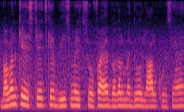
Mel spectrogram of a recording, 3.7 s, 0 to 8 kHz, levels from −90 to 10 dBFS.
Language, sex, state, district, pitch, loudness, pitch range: Hindi, male, Maharashtra, Chandrapur, 175 Hz, -17 LUFS, 170-190 Hz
